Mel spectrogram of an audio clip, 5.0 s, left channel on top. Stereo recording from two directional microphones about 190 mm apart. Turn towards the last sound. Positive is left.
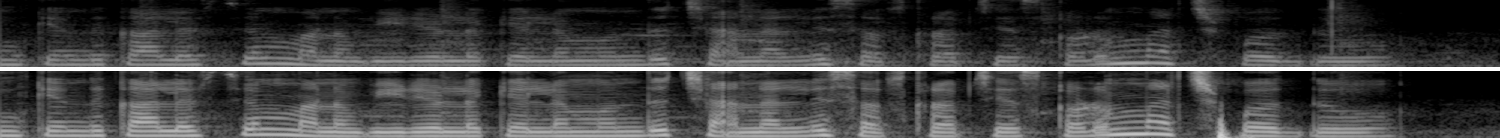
turn(degrees=-60)  # may be behind; listen again after turning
